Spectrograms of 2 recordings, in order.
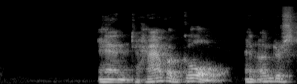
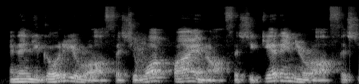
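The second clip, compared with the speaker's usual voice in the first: normal talking voice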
